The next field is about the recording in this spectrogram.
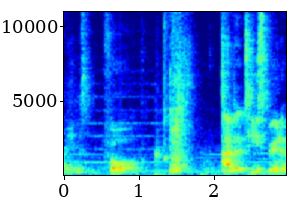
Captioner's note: squelching noise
